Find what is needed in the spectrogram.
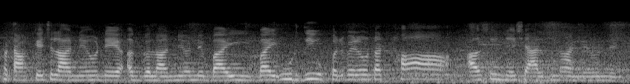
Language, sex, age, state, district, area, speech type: Dogri, female, 18-30, Jammu and Kashmir, Samba, rural, spontaneous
